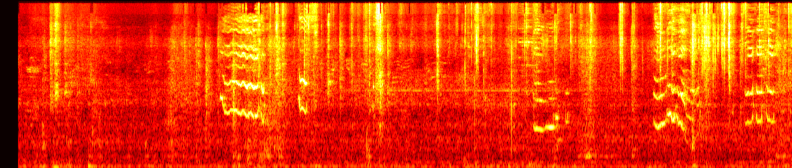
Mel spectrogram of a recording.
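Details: Long-coated Chihuahua puppy waiting its turn at feeding time, holding back while the dogs eat in set order; thin, high whimpers rising and falling, a few short squeaks near three and eight seconds over steady indoor hum.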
